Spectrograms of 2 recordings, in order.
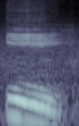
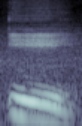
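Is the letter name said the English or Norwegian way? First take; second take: Norwegian; Norwegian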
